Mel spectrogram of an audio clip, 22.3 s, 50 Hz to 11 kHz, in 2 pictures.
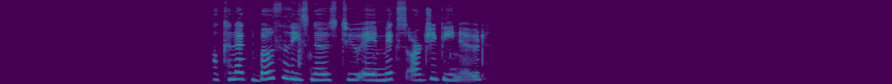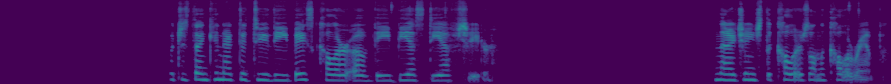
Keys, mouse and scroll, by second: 1.9 shift+a, 3.6 shift+a, 6.5-22.2 drag.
